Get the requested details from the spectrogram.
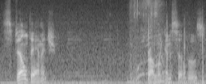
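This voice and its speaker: A man's voice: lowish voice, lively intonation, measured pace, noisy background. A man giving casual gameplay commentary, reading game text aloud in an offhand way with playful asides. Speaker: video game streamer. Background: music with guitar.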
